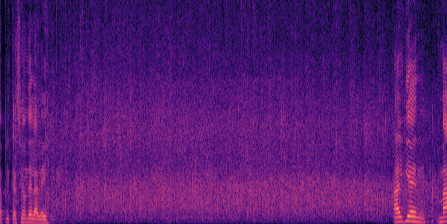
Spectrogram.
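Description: An audience claps and applauds.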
